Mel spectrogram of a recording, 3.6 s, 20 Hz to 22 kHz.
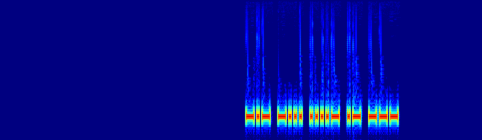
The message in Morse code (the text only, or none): KB4AO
